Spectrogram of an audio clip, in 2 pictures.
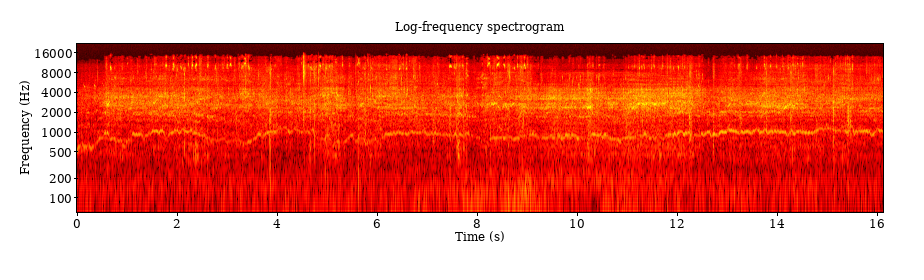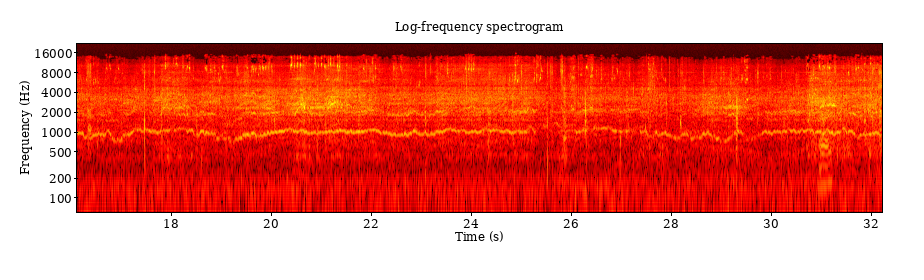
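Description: Electric drivetrains of 1/10-scale RC rock crawlers whining, the pitch rising and dipping with the throttle as they crawl over dirt and rocks. Under it is a low rumble that grows louder about nine seconds in.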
